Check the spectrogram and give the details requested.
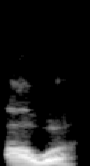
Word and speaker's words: hour: And then an honor, ya, the H is silent, ya, H-nya tidak dibaca. An heir, an honor, an hour, ya. H-nya silent.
